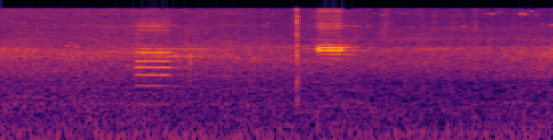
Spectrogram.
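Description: Steady road traffic rumble with two short vehicle horn toots: a lower one about a second in and a higher, briefer one a little before the middle.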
